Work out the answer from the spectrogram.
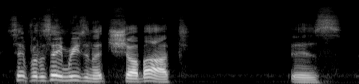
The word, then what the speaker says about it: Shabbat: That's why for the same reason that Shabbat is shabas, right? You might have always wondered why good shabas in Yiddish, right?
